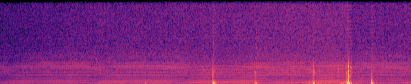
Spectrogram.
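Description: Steady electrical hum from a public-address system with a live microphone, slowly growing louder. Several short, sharp knocks come in the second half.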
